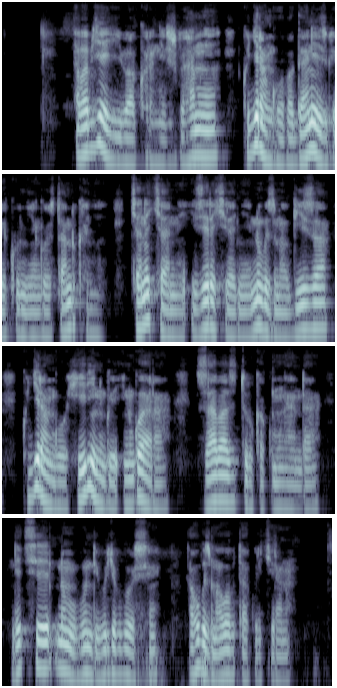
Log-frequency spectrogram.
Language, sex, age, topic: Kinyarwanda, male, 18-24, health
